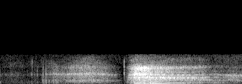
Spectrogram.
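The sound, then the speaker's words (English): A loud, breathy intake of air taken after a long rant, heard alone against a steady hiss; a fainter rush of breath comes first, then a sharp, noisy inhale lasts over a second. “I said that without taking a breath, and I just took a breath.”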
